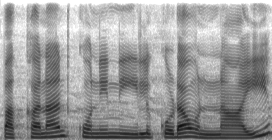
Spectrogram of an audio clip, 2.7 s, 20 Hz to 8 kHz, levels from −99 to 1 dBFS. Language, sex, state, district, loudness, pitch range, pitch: Telugu, female, Telangana, Hyderabad, -15 LUFS, 195-225 Hz, 205 Hz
